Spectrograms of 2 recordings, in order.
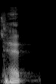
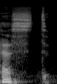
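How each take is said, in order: First: The S drops, leaving only a final T. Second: The word ends with an S-T cluster. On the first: "they don't put S and T together" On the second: "test becomes"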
